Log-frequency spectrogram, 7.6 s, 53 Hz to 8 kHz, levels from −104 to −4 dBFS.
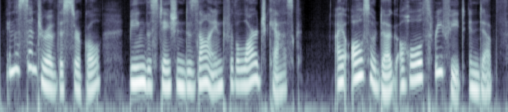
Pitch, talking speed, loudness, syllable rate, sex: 195 Hz, 180 wpm, -17 LUFS, 4.6 syllables/s, female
